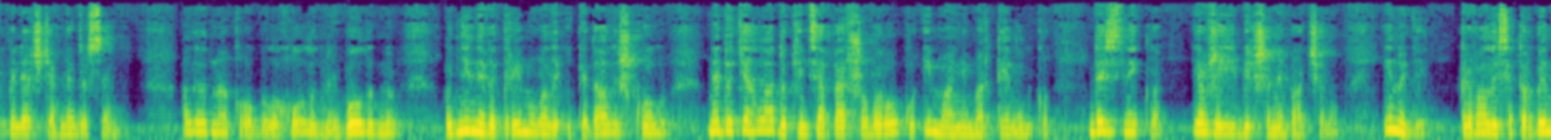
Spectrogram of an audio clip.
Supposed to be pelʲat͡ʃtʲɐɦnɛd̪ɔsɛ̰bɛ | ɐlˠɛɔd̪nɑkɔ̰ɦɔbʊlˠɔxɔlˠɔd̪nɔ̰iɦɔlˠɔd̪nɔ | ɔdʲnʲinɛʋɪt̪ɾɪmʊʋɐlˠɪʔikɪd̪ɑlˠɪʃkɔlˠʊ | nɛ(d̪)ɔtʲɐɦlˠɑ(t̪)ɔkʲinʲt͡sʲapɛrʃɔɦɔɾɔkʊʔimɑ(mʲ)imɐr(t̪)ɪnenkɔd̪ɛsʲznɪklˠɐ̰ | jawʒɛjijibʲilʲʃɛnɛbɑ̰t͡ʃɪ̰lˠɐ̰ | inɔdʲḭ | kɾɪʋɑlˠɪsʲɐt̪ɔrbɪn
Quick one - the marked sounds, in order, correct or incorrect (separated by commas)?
correct, incorrect, incorrect, correct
